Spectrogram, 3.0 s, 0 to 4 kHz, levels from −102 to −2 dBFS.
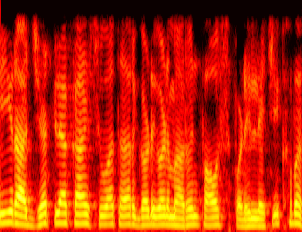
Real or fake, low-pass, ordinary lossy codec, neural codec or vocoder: fake; 3.6 kHz; none; codec, 16 kHz, 4 kbps, X-Codec, WavLM features, trained on Multilingual LibriSpeech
